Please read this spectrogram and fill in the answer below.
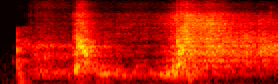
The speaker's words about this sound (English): But it's actually just a whip crack, I would have called that.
